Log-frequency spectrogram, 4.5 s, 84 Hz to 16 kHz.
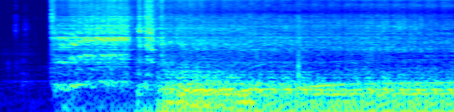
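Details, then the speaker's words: Salvage crash-damaged Ferrari 599 V12, first start after crash: cranks, catches and flares into lumpy uneven idle with no knock; rough running typical during first start or adaptation. "these Ferraris always run really bad the first time you start them up well really anytime they have to go through an adaptation"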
